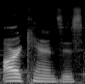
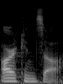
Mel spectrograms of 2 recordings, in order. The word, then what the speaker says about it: Arkansas: it's discouraging to pronounce our kansas incorrectly it's pronounced arkansas without the s at the end just want to let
